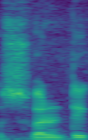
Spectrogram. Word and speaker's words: sovereignty: हैं, स्वेरेंटी जो है संप्रभुता होता है, तो स्वेरेंटी का प्रोनाउंसिएशन ध्यान से देखेंगे हम लोग, और उसका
